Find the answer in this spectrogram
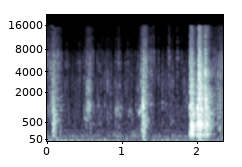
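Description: Plastic poly mailer bag handled by hand: a few short crinkles, then a louder tearing sound near the end.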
